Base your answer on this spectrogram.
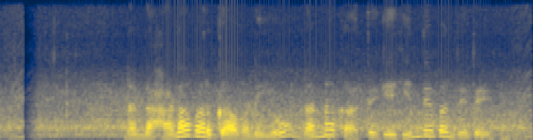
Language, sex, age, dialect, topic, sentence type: Kannada, female, 41-45, Coastal/Dakshin, banking, statement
